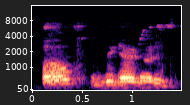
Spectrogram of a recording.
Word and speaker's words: Auf Wiedersehen: উচ্চারণ করে বলেন তো। Auf Wiedersehen.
